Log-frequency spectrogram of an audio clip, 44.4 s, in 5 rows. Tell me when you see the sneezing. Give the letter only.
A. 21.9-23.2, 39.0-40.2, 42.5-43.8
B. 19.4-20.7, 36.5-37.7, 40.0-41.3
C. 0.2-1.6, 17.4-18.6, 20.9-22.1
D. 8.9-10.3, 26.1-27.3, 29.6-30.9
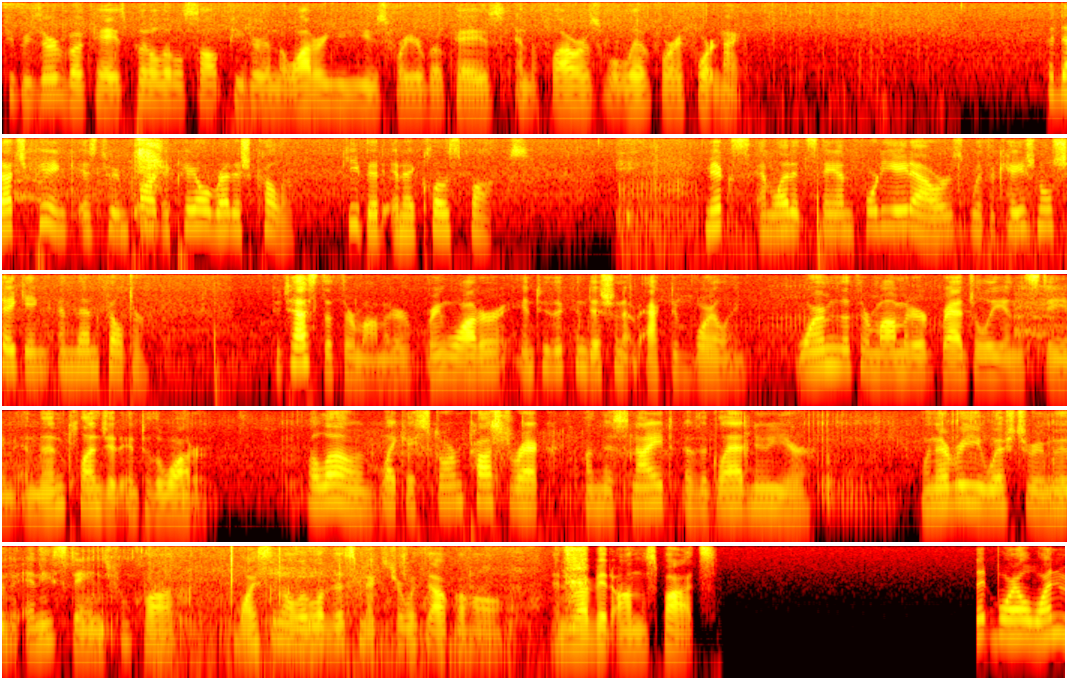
D.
